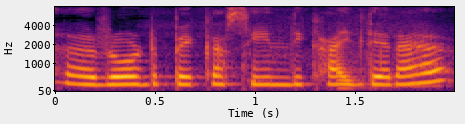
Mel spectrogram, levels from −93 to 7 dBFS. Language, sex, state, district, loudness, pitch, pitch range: Hindi, female, Jharkhand, Garhwa, -15 LUFS, 275 Hz, 270-285 Hz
